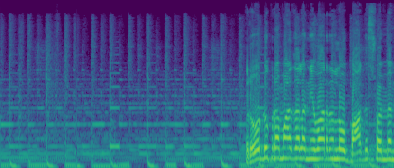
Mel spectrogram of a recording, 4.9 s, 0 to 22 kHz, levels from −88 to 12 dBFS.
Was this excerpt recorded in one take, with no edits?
no; 1 cut; at 0.9 s

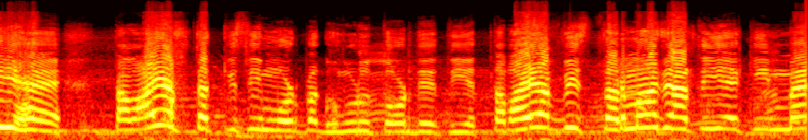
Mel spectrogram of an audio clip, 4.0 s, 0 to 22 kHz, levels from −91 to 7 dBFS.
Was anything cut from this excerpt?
no; 0 cuts

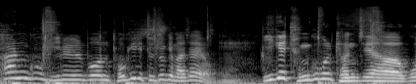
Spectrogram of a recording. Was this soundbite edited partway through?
yes; 1 cut; at 2.5 s

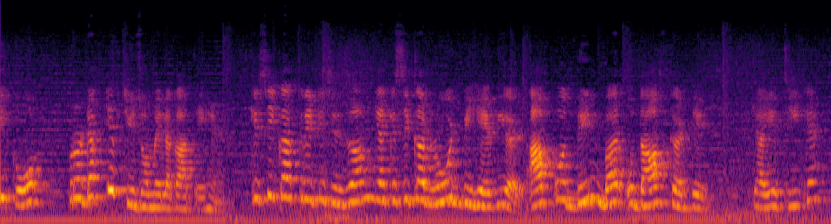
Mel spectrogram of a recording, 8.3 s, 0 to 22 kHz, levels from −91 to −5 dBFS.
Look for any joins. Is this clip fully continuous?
yes; 0 cuts

